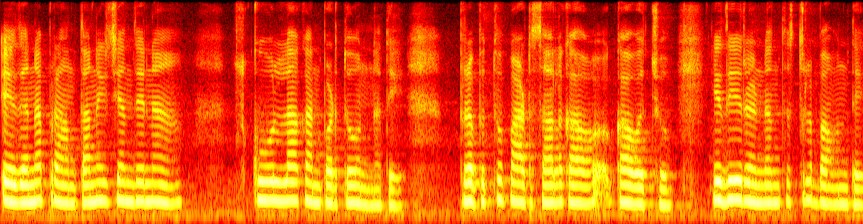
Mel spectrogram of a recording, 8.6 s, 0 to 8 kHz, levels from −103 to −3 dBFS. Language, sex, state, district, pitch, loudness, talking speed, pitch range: Telugu, female, Andhra Pradesh, Srikakulam, 195 Hz, -17 LUFS, 90 wpm, 185-210 Hz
